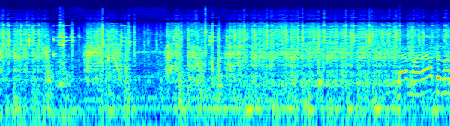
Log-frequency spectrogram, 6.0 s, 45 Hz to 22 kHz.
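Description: Anchor chain running out through a sailboat's electric anchor windlass: a steady metallic clatter of links over the gypsy and down the hawse, as the anchor is let go into about 13 metres of water.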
